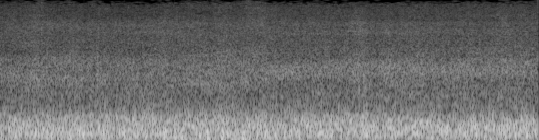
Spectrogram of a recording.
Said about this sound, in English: Wow, I love being on beaches. I love hearing the sea. You really get to see time at work.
